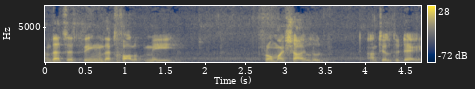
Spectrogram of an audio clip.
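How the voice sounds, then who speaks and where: A man with a Swedish accent speaks at a moderate pace in a fairly low voice. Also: ordinary pitch variation. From Sweden, Stockholm. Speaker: recovering addict sharing at a convention. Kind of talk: recovery testimony. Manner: halting.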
